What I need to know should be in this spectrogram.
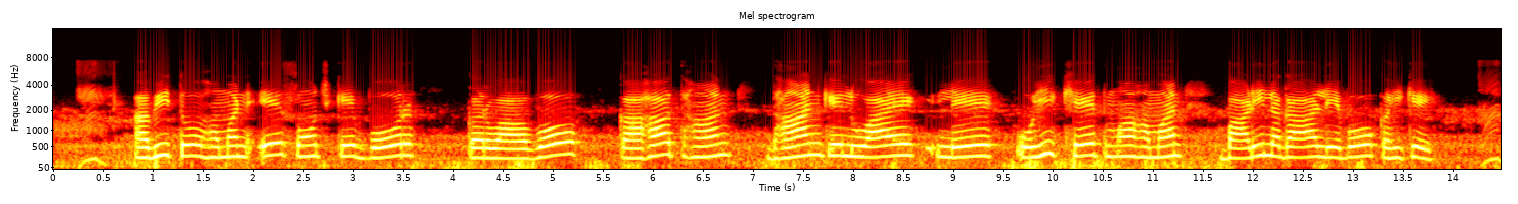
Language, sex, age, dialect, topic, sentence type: Chhattisgarhi, male, 18-24, Western/Budati/Khatahi, agriculture, statement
